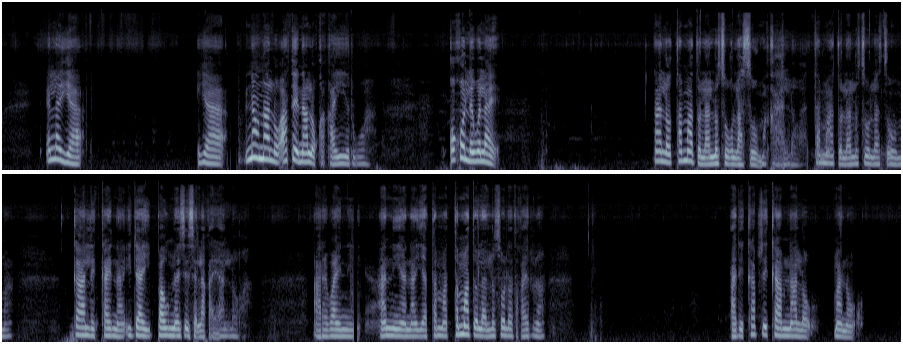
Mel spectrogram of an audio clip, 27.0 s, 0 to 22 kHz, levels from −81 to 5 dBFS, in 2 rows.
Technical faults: intermittent contact

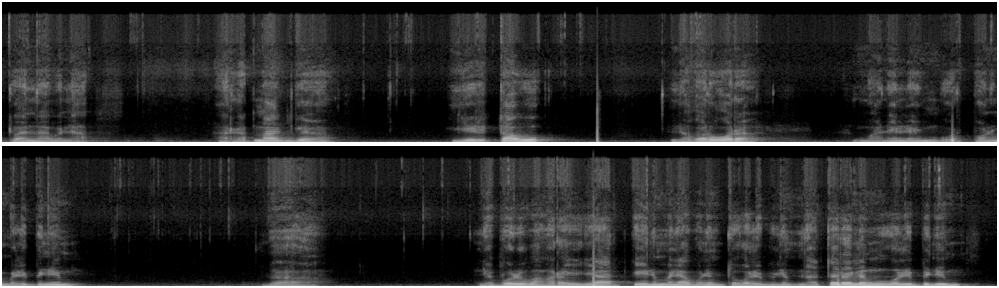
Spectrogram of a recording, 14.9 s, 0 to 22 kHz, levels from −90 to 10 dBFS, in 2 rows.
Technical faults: loud pop

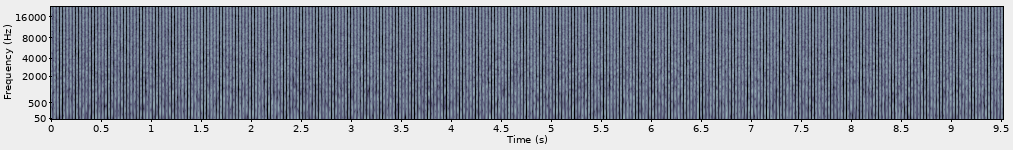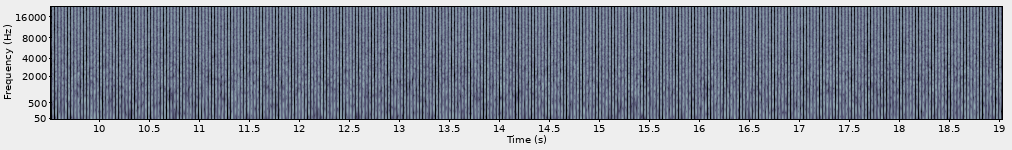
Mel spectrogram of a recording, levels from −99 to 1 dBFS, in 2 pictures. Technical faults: compressed stream played as audio

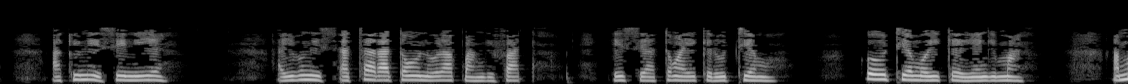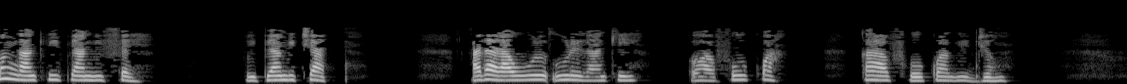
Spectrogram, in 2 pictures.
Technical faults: MP3 compression; channel delay (comb filtering)

